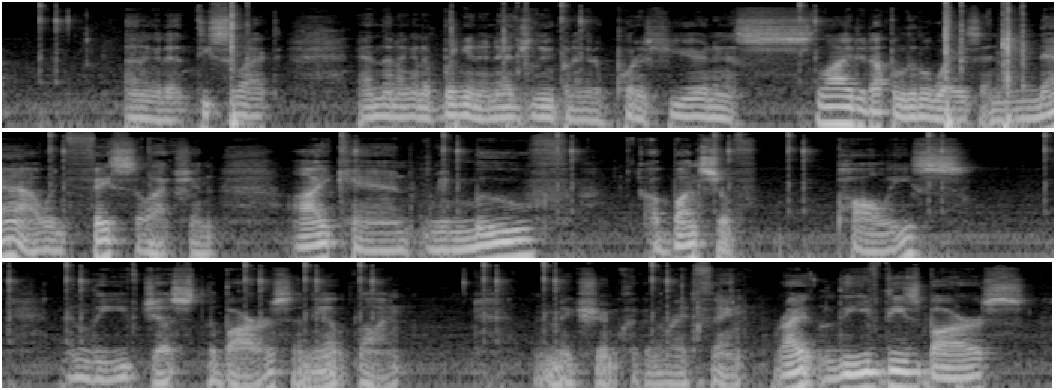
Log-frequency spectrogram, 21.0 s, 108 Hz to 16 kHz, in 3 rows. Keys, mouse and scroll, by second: 1.5 a, 3.3 ctrl+r, 6.2 a, 6.7 ctrl+Tab, 9.2 click, 9.8-21.0 drag.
